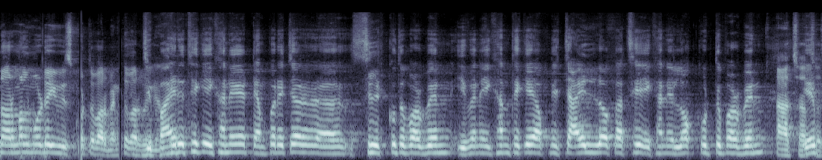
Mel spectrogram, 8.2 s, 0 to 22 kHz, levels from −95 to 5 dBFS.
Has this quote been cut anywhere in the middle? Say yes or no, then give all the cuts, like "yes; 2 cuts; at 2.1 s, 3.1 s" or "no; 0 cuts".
yes; 1 cut; at 1.2 s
